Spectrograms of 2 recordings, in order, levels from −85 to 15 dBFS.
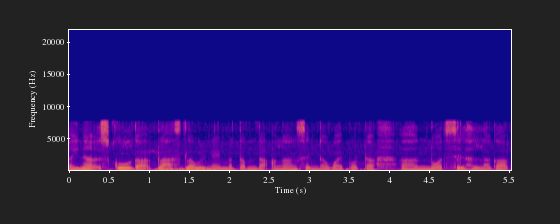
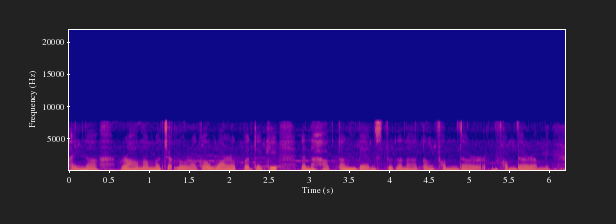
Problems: none marked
